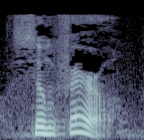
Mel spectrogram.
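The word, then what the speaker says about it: sumphero (συμφέρω): The key word here is sumphero. S-U-M-P-H-E-R, long O, sumphero.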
